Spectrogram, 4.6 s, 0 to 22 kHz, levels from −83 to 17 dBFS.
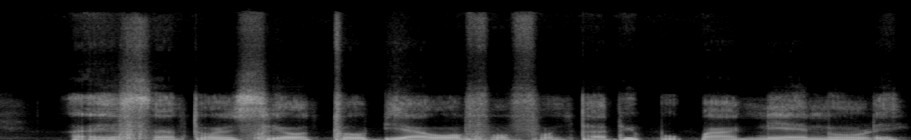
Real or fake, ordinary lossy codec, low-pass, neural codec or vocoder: fake; none; none; autoencoder, 48 kHz, 32 numbers a frame, DAC-VAE, trained on Japanese speech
